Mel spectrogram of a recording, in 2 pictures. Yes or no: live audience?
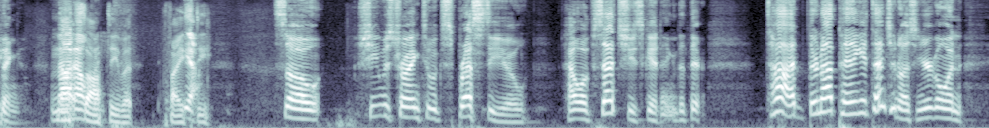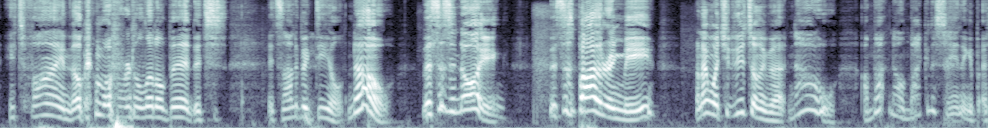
no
